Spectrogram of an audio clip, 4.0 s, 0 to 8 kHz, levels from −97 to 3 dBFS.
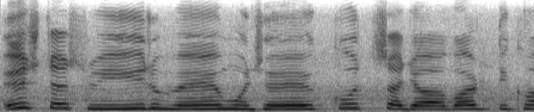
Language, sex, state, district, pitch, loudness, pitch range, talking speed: Hindi, female, Madhya Pradesh, Katni, 275 Hz, -13 LUFS, 255-295 Hz, 105 wpm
